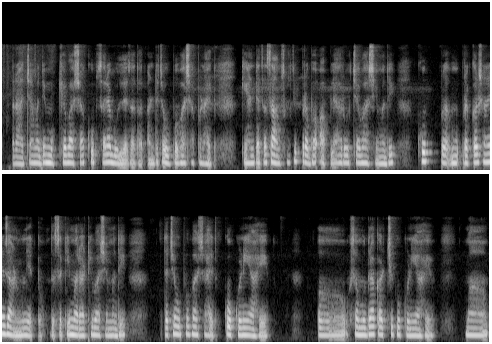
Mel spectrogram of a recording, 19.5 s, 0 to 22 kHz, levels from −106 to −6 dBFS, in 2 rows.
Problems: none marked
